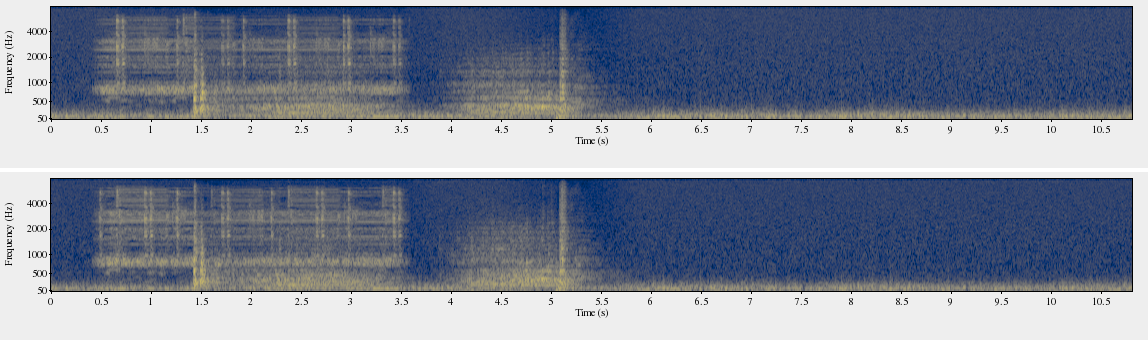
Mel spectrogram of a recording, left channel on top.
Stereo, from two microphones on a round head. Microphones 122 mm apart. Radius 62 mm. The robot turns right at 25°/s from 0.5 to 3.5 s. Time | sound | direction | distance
1.4 | a sliding door | 25° right (ahead or behind) | 1.4 m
